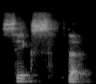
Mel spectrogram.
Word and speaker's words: sixth: it's kind of complicated some people say text I mean however the correct pronunciation is sixth how do you pronounce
